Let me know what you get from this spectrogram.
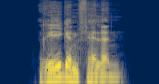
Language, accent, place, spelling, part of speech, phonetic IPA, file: German, Germany, Berlin, Regenfällen, noun, [ˈʁeːɡn̩ˌfɛlən], De-Regenfällen.ogg
- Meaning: dative plural of Regenfall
